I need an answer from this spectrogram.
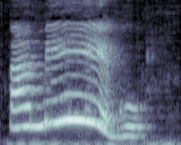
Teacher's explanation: Demorei mais para falar o mi. Então, a sílaba tônica, a sílaba mais forte é o mi.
